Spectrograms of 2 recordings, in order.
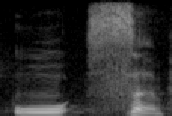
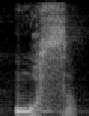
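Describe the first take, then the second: First: Slow, understated "awesome" in proper Australian English; proper Australian accent, slow and dignified; distinguished colonial English. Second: Distinguished, proper Australian "Awesome"; understated, distinguished Australian English; proper colonial English. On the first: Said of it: "It's very distinguished". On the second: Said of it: "the proper English from the colonies". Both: Shown as a demonstration.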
